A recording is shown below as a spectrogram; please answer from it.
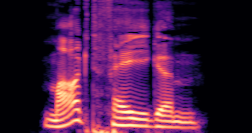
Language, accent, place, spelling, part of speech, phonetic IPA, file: German, Germany, Berlin, marktfähigem, adjective, [ˈmaʁktˌfɛːɪɡəm], De-marktfähigem.ogg
- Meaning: strong dative masculine/neuter singular of marktfähig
